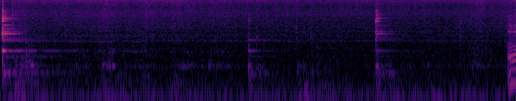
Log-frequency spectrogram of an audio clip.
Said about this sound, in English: I like sauteing them with the onion to bring out their aroma and flavor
